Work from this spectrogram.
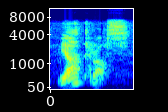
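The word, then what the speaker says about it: ἰατρός: The Greek word for doctor, iatros, iatros, iatros. So it's ya and tros, 2 syllables, not 3.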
